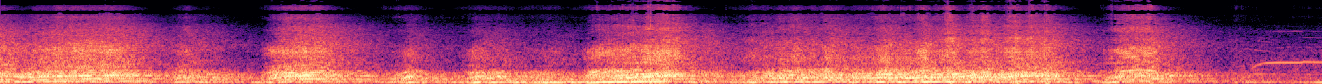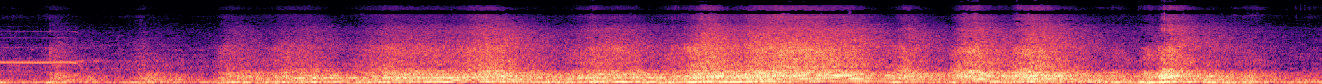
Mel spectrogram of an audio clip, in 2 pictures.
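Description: A monster truck engine roars and revs loudly in a large echoing arena.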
